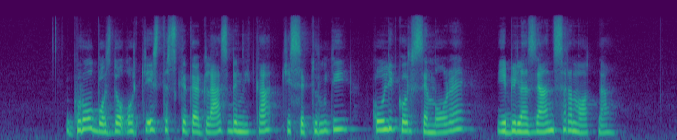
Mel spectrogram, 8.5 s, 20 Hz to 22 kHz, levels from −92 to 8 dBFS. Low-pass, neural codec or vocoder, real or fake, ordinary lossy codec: 14.4 kHz; codec, 32 kHz, 1.9 kbps, SNAC; fake; none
